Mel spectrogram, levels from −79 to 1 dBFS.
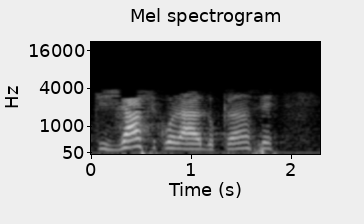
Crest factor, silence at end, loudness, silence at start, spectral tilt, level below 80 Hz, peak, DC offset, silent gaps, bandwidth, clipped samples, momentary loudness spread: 20 dB; 0.5 s; -22 LUFS; 0.05 s; -9 dB/octave; -42 dBFS; -2 dBFS; under 0.1%; none; 4 kHz; under 0.1%; 14 LU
